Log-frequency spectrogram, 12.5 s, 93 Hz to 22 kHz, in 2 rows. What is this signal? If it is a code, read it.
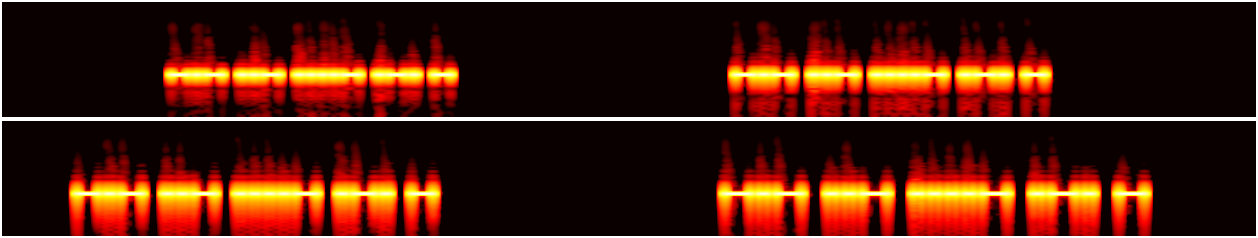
Morse code, heard as a keyed tone, about 32 wpm, 700 Hz. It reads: KU4RT KU4RT KU4RT KU4RT
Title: Speed Racing - USA 2x2 Call Signs 28wpm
